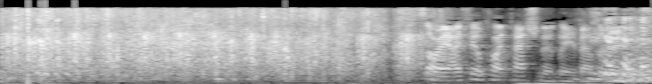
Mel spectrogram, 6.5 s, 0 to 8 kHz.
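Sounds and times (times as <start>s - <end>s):
laughter: 0.0s - 1.2s, 5.8s - 6.5s
audience applause: 0.0s - 4.6s
speech: 4.2s - 6.5s.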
